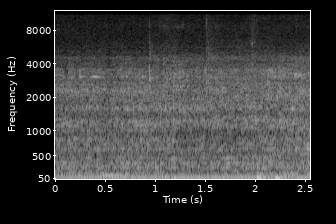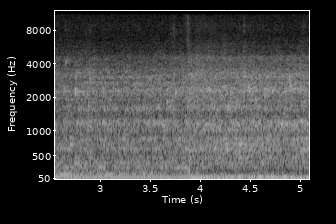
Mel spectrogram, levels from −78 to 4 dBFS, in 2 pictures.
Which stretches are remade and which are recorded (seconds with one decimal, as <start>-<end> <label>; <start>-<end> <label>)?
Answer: 0.0-1.6 recorded; 1.6-2.5 remade; 2.5-3.7 recorded; 3.7-4.4 remade; 4.4-5.1 recorded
